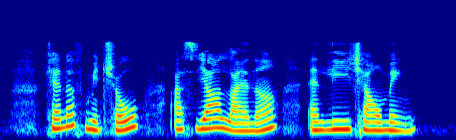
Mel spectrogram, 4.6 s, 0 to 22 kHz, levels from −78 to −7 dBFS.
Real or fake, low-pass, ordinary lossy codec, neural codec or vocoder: real; 7.2 kHz; MP3, 32 kbps; none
